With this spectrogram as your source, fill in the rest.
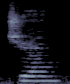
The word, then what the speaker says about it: Juan: Ji, Yu, An, Juan. Here. Ji, Yu, An, Juan. With a tone, and that's how my name is pronounced.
